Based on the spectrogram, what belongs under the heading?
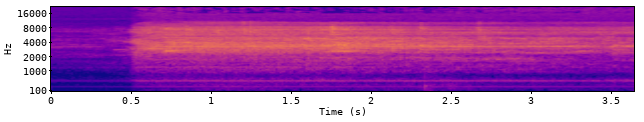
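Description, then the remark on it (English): A vacuum cleaner switches on about half a second in and settles into a steady, loud whirring roar with a high hiss and a low constant hum, with no talking. “That's the vacuum.”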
